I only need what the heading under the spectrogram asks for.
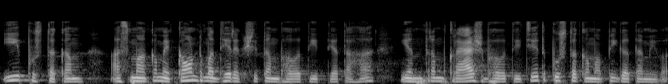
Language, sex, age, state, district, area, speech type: Sanskrit, female, 30-45, Kerala, Ernakulam, urban, spontaneous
